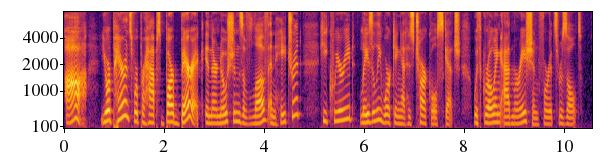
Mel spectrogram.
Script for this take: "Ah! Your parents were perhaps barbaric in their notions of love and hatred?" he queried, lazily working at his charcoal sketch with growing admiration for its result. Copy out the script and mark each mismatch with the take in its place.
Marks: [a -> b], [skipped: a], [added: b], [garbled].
"Ah! Your parents were perhaps barbaric in their notions of love and hatred?" he queried, lazily working at his charcoal sketch with growing admiration for its result.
